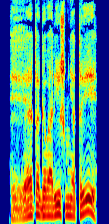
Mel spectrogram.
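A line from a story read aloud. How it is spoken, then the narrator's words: Hissed. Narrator (Russian): Нараш потемнел лицом и прошипел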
